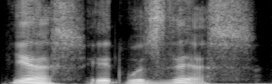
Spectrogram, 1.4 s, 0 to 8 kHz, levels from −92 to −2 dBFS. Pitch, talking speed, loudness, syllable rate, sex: 120 Hz, 175 wpm, -21 LUFS, 3.4 syllables/s, male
